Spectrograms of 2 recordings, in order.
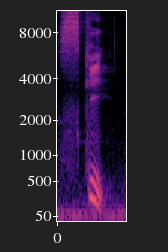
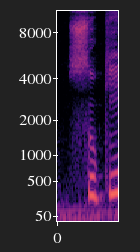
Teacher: सुकी नहीं कहा जाता है, बहुत ज़्यादा, बहुत हल्का सा ऊ का उच्चारण किया जाता है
